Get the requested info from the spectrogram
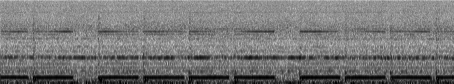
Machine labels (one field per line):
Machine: slide rail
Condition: normal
